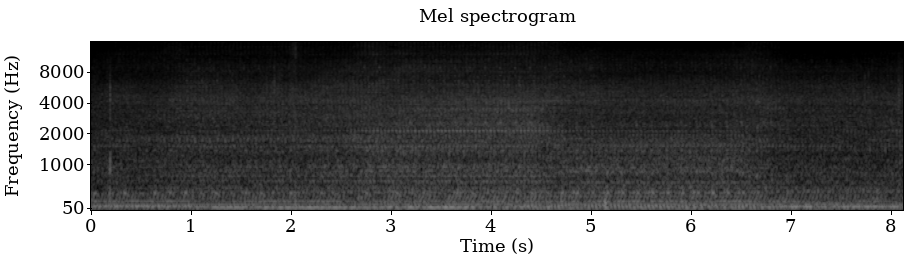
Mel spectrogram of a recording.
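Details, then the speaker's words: Ford Focus SE, warmed up, idling: steady low drone with an uneven throb, no knock, car shaking; rough idle vibration, owner suspects worn motor mounts. "One concern that I do want to do or like one thing that I do want to change is like her motor mounts because I think that's the reason she's vibrating so much. She's like shaking."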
